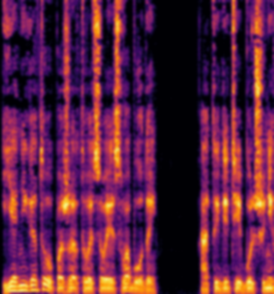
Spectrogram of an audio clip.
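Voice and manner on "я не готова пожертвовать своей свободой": plain reading voice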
